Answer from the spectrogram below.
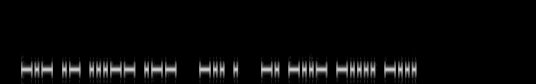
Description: Morse code, heard as a keyed tone, about 36 wpm, 700 Hz. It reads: KA3W DE NX6B
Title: USA Callsign DE Callsign - 4 Characters - 35wpm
